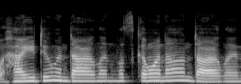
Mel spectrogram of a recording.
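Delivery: very high motherly woman's voice. Retelling a phone call, imitating Clint's mom. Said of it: "And his mom is, you know, like".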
